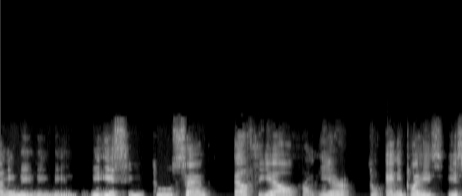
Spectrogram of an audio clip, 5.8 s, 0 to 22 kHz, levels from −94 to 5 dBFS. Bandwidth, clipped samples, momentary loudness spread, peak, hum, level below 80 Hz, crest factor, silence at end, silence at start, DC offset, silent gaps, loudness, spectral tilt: 9 kHz; under 0.1%; 10 LU; -6 dBFS; none; -72 dBFS; 18 dB; 0 s; 0 s; under 0.1%; none; -24 LUFS; -5.5 dB/octave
